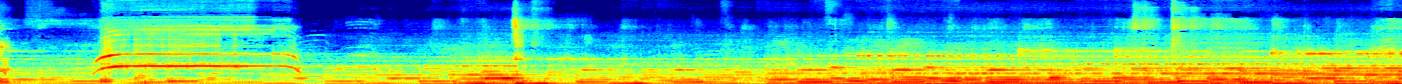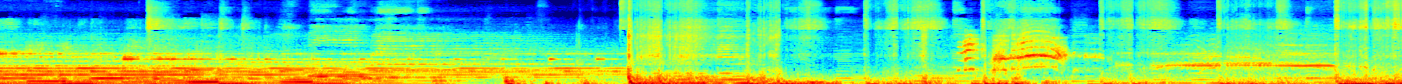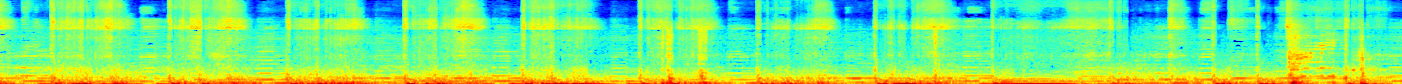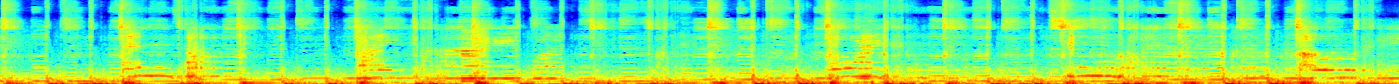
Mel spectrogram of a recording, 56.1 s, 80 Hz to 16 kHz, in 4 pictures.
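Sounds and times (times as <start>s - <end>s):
heavy pulsing bass: 0.0s - 19.4s, 20.3s - 56.0s
crowd cheering woo: 0.7s - 3.9s, 24.1s - 28.9s
synth-pop band playing live: 4.5s - 56.0s
person singing: 7.8s - 19.5s.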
